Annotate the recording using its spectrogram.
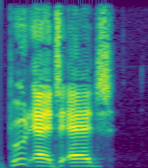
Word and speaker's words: Buttigieg: according to Pete Buttigieg.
